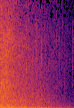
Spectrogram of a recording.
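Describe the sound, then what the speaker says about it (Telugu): A magical burst of light explodes in a fantasy story, a single loud boom at the start whose roar decays steadily over about a second and a half. "వెలుగు పేలింది. గుండె చీలిపోయింది."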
